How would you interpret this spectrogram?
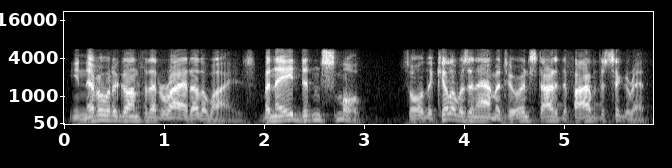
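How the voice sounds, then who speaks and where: An actor playing a suave, quick-witted male private detective in a 1950s radio drama, cool and sardonic. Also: mid-range voice, very animated, natural voice. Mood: calm, knowing. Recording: dull old radio broadcast.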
